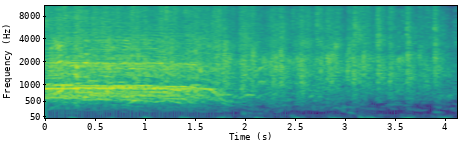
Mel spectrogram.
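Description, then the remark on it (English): A crowd bursts into loud applause when audience members not from Leeds or nearby are asked to clap, with a bright whistle or cheer riding over the clapping at first, then the clapping thins out and fades to scattered claps. “Give me a round of applause if you're not from Leeds or close by.”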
